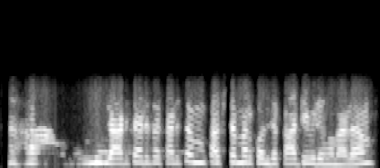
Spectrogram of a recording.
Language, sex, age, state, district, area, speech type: Tamil, female, 60+, Tamil Nadu, Mayiladuthurai, rural, conversation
